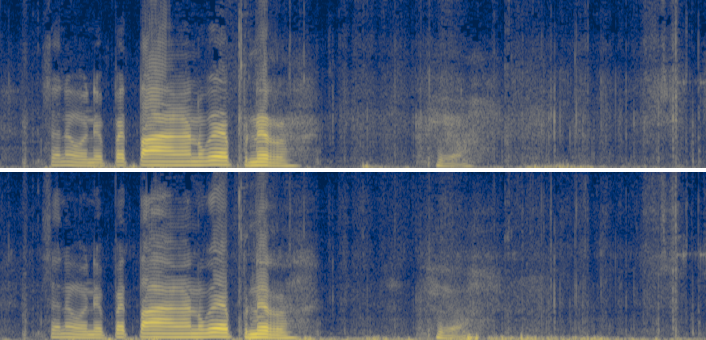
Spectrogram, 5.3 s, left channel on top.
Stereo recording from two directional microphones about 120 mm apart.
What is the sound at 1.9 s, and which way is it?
Speech, 90° right.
